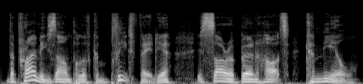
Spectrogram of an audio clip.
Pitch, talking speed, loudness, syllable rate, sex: 110 Hz, 165 wpm, -17 LUFS, 6.8 syllables/s, male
